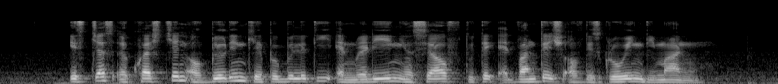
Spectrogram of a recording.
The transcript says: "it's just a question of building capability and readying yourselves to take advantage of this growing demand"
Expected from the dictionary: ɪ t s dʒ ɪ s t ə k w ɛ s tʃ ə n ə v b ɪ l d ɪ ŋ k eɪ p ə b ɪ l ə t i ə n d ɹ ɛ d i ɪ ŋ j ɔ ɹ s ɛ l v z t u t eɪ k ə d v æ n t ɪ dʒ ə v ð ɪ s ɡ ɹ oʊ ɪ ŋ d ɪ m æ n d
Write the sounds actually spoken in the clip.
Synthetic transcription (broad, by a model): ɪ t s dʒ ɪ s t ə k w ɛ s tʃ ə n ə f b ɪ l d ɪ ŋ k eɪ p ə b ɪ l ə t i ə n ɹ ɛ d i ɪ ŋ j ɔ s ɛ l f t u t eɪ k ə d v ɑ n t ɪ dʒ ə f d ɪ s ɡ ɹ oʊ ɪ ŋ d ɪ m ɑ n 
